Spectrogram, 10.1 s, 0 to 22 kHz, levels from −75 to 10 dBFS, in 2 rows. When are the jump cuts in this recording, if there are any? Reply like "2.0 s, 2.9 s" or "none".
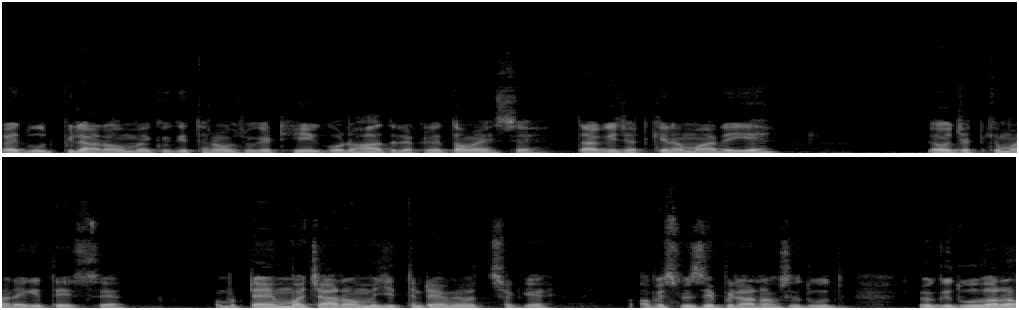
none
